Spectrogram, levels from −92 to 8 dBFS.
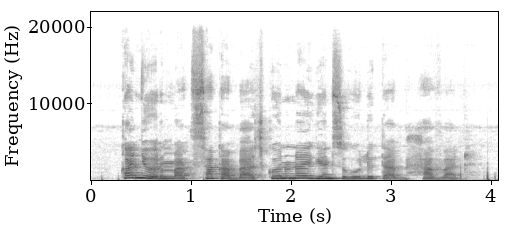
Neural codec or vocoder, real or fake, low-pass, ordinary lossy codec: none; real; 19.8 kHz; none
